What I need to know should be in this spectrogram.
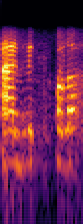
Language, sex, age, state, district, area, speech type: Maithili, female, 60+, Bihar, Samastipur, urban, conversation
